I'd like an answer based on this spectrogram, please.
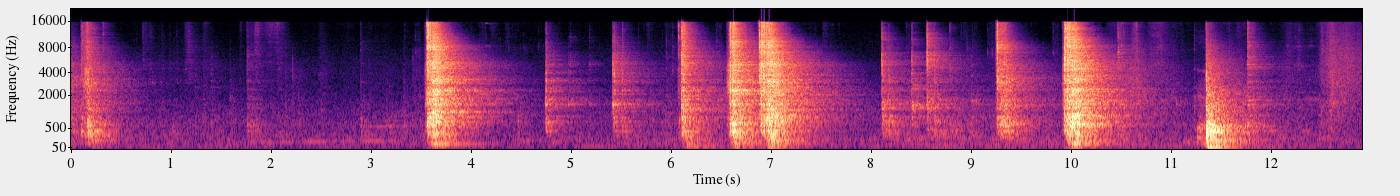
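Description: Cordless impact driver running screws into a ceiling fan's metal motor housing in about a dozen short, sharp bursts, each cutting off and ringing away. The first few seconds are quieter.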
